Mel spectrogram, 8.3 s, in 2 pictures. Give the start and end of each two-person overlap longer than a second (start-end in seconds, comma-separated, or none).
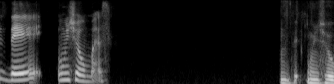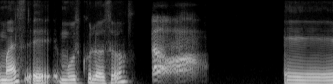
none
